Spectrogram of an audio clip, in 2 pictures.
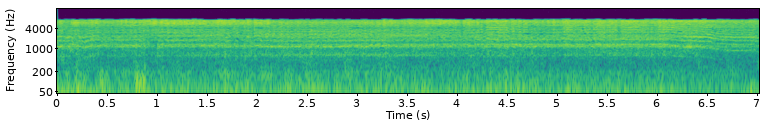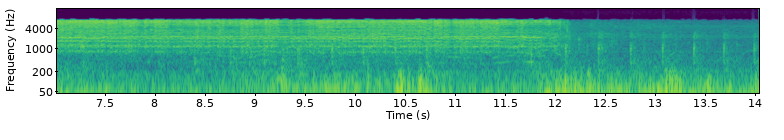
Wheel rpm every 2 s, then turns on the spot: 160, 170, 170, 120, 100, 100, 10.
none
